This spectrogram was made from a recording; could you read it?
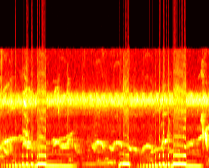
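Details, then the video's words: Two cooing phrases from a local dove used as lure sound, each a stuttering rolled trill that stretches into a long level note, while thin whistles and chirps of other birds sound above. "suara burung puter lokal jernih"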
